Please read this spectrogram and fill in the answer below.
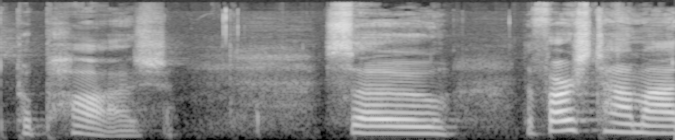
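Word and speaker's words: Popo Agie: waterfalls and that papage looks like you would pronounce it popo aggie at least that's how you would pronounce it in the south but no it's papaj so the first time i attempted to well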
